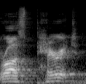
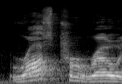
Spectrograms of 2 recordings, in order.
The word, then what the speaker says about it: Ross Perot: a guy named ross perrault it looks like ross parrot but it's pronounced perrault ross perot is going to run he is a oil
